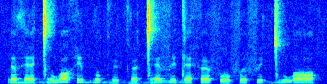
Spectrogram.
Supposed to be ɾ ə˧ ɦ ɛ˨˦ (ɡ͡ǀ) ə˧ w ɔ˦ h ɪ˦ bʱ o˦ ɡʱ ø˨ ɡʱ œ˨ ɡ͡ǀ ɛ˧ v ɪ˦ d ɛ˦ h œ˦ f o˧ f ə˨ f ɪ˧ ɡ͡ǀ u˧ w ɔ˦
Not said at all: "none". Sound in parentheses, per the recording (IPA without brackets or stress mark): ɡ͡ǀ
